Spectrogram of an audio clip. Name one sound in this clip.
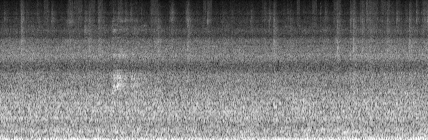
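A vehicle engine rumbles steadily, echoing in a tunnel.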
